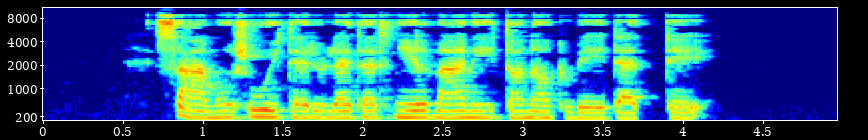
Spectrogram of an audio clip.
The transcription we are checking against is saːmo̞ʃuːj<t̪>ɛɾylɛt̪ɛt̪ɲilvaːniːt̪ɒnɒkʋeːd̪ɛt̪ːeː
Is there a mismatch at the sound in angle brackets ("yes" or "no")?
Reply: no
